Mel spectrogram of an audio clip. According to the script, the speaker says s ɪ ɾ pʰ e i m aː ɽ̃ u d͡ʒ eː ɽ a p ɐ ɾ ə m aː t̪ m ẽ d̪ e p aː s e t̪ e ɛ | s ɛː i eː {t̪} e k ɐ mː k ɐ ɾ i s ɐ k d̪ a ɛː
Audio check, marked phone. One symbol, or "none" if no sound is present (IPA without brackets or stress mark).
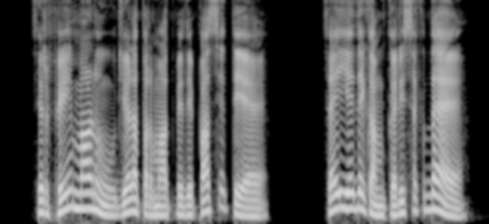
d̪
